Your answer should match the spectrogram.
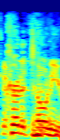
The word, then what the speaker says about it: Curtatone: Curtoni rhymes with phony.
